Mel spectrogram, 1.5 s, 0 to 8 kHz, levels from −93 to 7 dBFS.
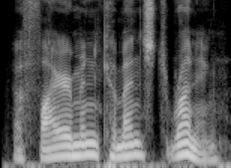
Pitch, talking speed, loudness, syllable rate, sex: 130 Hz, 155 wpm, -16 LUFS, 6.5 syllables/s, male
